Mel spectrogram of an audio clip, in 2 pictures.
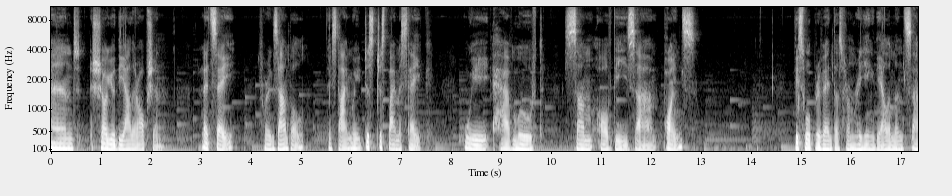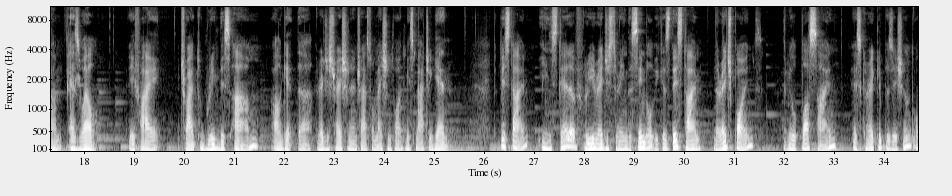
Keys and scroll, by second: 0.0 q, 19.0 F4, 26.4 v.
